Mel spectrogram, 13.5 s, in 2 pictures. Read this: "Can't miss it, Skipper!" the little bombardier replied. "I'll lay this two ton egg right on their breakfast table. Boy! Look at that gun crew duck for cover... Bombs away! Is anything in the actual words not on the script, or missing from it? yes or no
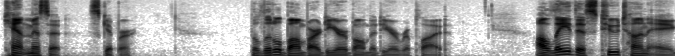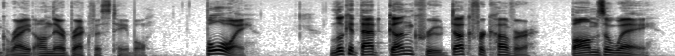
yes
